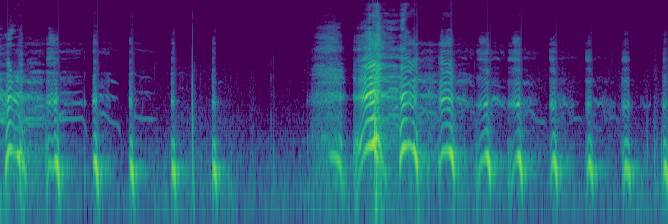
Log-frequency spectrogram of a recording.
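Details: Evening coughing fit: a run of about fifteen short, rapid, strained coughs with barely a breath between them and trouble catching breath, coming on suddenly after oxygen levels had been good all day.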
